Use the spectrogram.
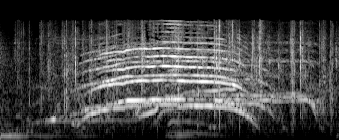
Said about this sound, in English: But they cheer like a class of eighth graders at the end. They totally love the movie. Really, they love everything that has to do with roller derby.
